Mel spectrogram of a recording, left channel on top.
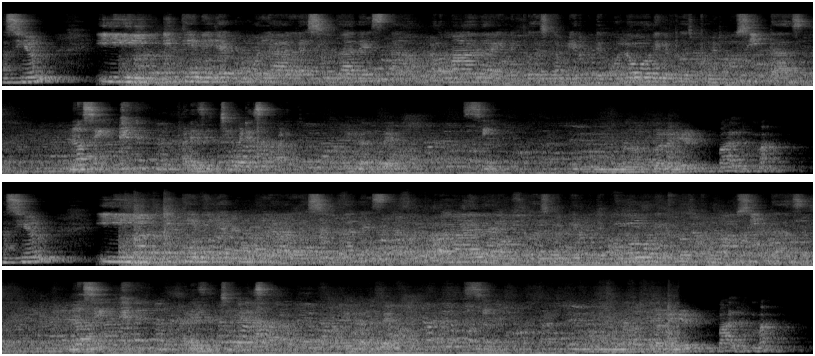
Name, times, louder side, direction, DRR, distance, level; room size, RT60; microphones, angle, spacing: voice 1, 0.0-8.4 8.8-11.0 12.8-13.1, left 1 dB, 15° left, -4 dB, 1.9 m, -31 dB
sound 1, 1.2-14.9, right 4 dB, 75° right, 0.5 m, -31 dB
voice 2, 11.5-12.4 12.8-13.0 13.7-15.9, right 1 dB, 50° right, -2 dB, 1.9 m, -32 dB
7.1 x 6.5 x 2.5 m, 0.88 s
head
